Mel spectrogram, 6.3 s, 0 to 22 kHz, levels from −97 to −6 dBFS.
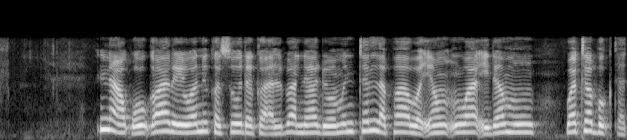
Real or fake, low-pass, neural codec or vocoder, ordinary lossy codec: fake; 7.2 kHz; codec, 16 kHz, 4 kbps, FunCodec, trained on Chinese and English, 50 frames a second; none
